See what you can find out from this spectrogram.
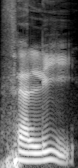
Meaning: first/third-person singular preterite of verleihen
- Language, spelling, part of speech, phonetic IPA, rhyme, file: German, verlieh, verb, [fɛɐ̯ˈliː], -iː, De-verlieh.ogg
